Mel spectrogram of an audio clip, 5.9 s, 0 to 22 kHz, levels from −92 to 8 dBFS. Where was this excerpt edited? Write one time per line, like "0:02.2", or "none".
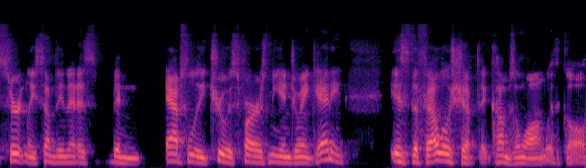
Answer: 0:01.5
